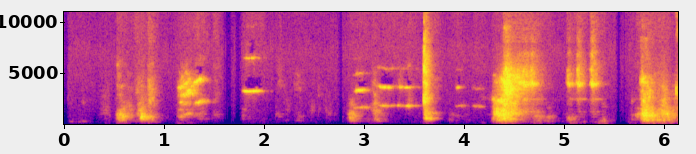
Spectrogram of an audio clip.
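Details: Five-week-old Cavalier King Charles Spaniel puppies in their indoor pen give short high squeaks and thin whistled whines amid soft snuffling grunts and rustling, in bursts about every second.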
